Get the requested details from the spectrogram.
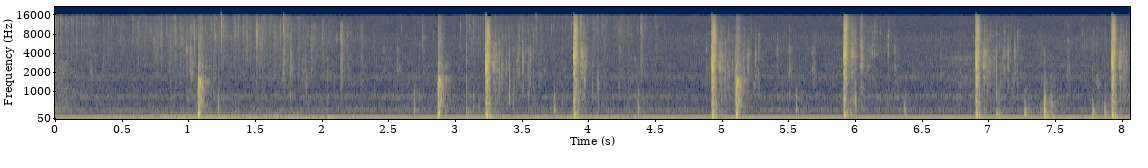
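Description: A bow shoots arrows with short sharp snaps.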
